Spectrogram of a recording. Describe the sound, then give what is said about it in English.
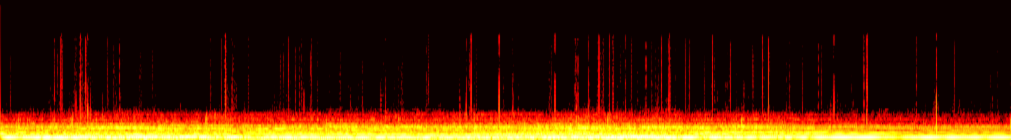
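A loud air raid siren wails steadily, its rising and falling tone sustained for several seconds with rich harmonics, heard alone without any talking. “The siren is a musician of no value, knowing only one tune, which each time played is a disturbance of the peace.”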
